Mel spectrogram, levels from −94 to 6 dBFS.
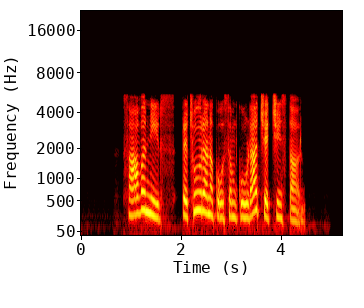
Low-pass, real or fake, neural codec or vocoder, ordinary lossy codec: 5.4 kHz; fake; codec, 16 kHz, 4 kbps, FunCodec, trained on LibriTTS, 50 frames a second; none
